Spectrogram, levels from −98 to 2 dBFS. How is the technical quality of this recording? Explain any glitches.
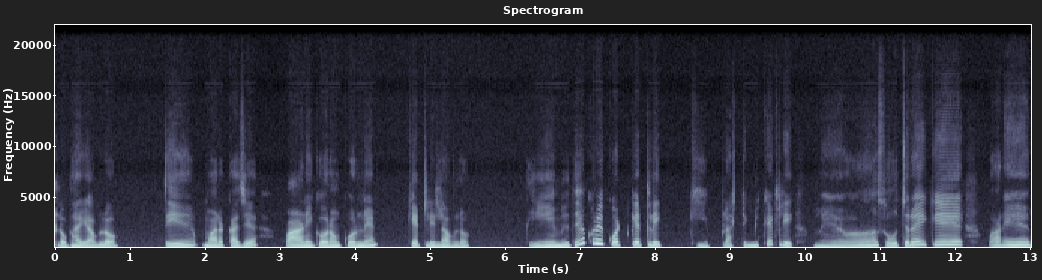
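No glitches or technical faults can be heard anywhere in the recording.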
